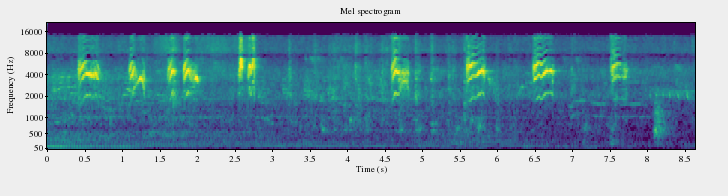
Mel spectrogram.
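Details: Olive-backed sunbird in lively daily singing form, giving sharp, high chips and short upward-sweeping notes in separate bursts roughly every second, with soft fluttering sounds and a low background hum.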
